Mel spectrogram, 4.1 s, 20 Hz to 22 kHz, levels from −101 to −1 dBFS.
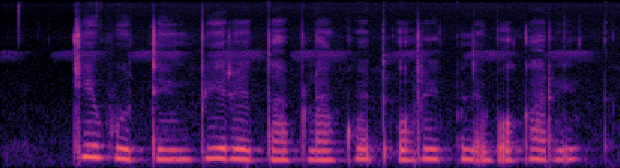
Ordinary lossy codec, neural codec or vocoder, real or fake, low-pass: none; vocoder, 44.1 kHz, 128 mel bands every 512 samples, BigVGAN v2; fake; none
